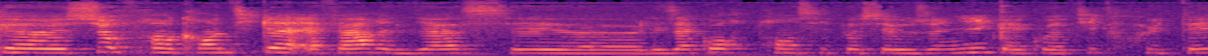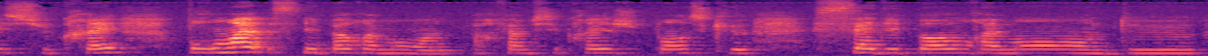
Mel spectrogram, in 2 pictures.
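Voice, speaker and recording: Female ASMR vlogger, higher-pitched, soft ear-close delivery, casual, slightly distant-sounding recording with light noise. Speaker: YouTuber presenting perfumes on her channel. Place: bedroom.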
